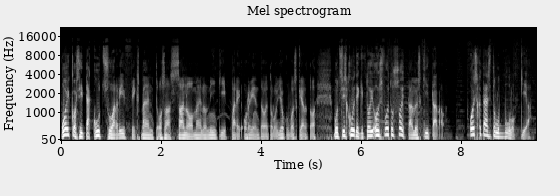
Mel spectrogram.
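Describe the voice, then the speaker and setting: A man's voice: lowish voice, sing-song, mellow. A man in his forties or fifties from Finland, hosting a podcast and talking casually in a rambling way, with many fillers and restarts. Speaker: podcast host. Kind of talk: casual music podcast commentary. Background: faint music.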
